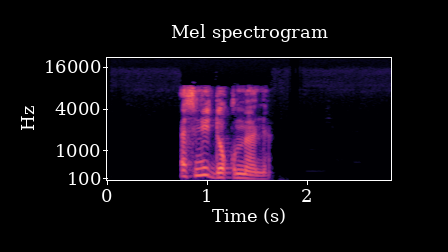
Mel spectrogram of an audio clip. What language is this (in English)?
Kabyle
